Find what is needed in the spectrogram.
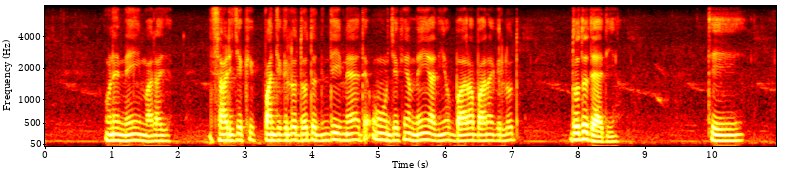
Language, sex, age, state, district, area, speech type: Dogri, male, 60+, Jammu and Kashmir, Udhampur, rural, spontaneous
